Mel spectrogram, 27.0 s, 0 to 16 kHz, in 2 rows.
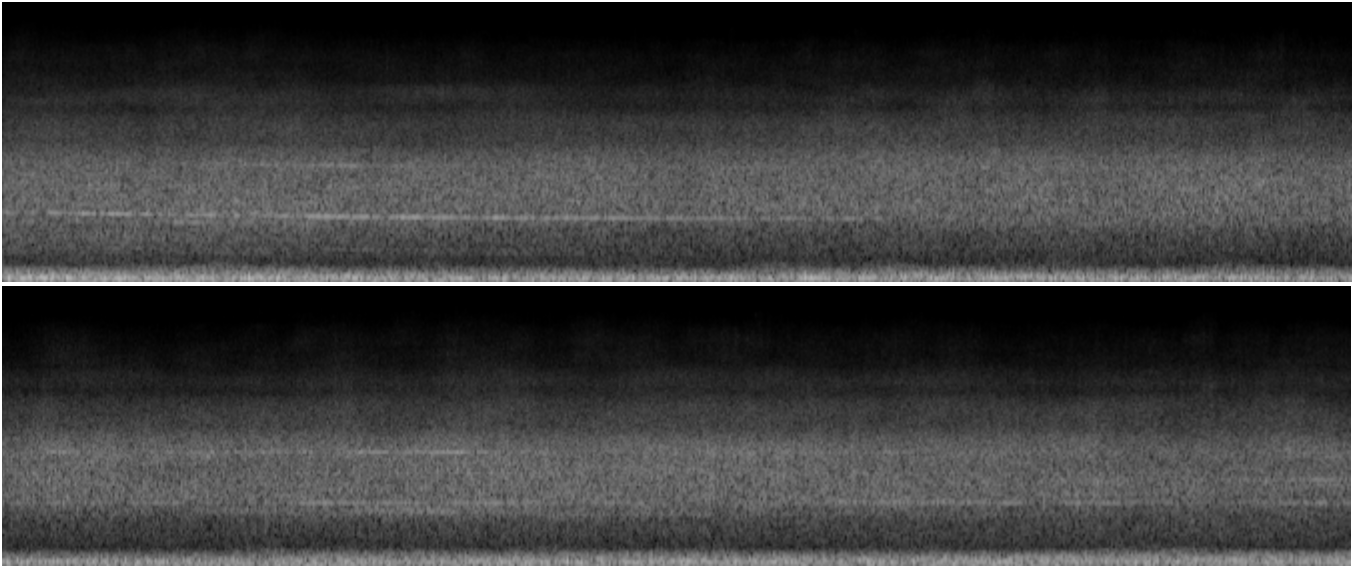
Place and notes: Manheim, motorway - drone of the A4
sonic energy (and violence) of the A4 motorway near village Manheim. The motorway will be moved 3km south because the nearby opencast mine Tagebau Hambach requires the area, including the village. as of today, the new Autobahn is build already and seems functional soon.
(Sony PCM D50, DPA4060)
